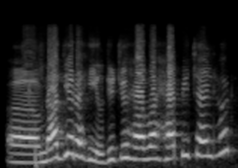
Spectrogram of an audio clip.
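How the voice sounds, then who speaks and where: A woman's voice: high voice, big pitch swings, quick pace, warm tone, rough recording. Patient woman teaching online. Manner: patient, corrects grammar, calls students "beta". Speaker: English teacher. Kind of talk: online class. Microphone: video call.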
